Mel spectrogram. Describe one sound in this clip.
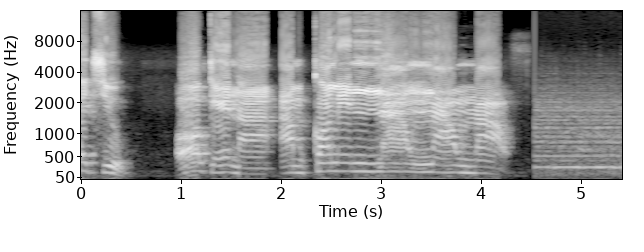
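A young man answers.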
